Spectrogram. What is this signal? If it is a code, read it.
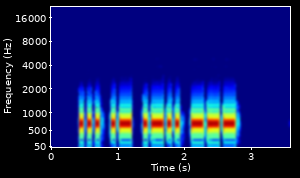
Morse code, heard as a keyed tone, about 20 wpm, 700 Hz. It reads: SALO
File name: UK MASTER QSOs TRAINING/20WPM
